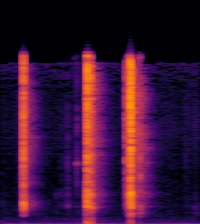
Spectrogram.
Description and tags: Using a Paper Stapler - single
office, paper, stapler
